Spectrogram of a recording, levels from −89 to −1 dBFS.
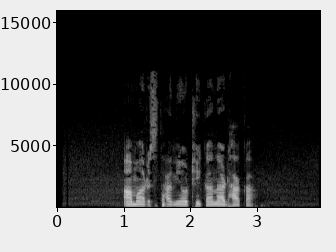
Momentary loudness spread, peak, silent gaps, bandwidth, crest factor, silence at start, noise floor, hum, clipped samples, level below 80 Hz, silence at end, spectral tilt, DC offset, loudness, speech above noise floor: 11 LU; -8 dBFS; none; 11 kHz; 22 dB; 1 s; -66 dBFS; none; under 0.1%; -70 dBFS; 1 s; -5.5 dB/octave; under 0.1%; -27 LUFS; 40 dB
